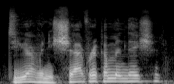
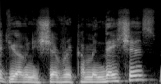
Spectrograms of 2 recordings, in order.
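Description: First: Accent "chef", keep the question up; stress on chef. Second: "chef" unaccented, rise saved for "recommendations". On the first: Teacher showing preferred version, stress on chef. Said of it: "me suena como más mío el chef". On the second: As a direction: move the accent off "chef" to "recommendations". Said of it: "ahí sonaría más hispano". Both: Shown as a demonstration.

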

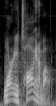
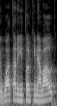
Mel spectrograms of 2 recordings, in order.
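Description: First: Linked English, "wha-ree-you TAW-kin abow"; reduced, fluent native English accent. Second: Spanish-accented English, each word separate; "talking" as "TOL-kin", rising at the end; learner's Spanish accent. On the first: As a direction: run the words together like a native. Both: Shown as a demonstration. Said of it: "Cambia mucho decir".

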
